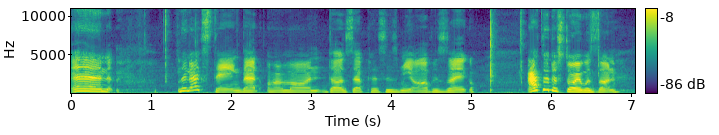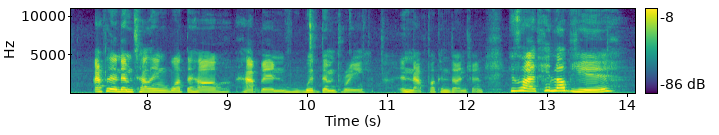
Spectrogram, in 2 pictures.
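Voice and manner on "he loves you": put-on plain British accent. Complaining about Armand after the dungeon story, the speaker mimics him: Armand in British accent. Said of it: "I have a British accent".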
